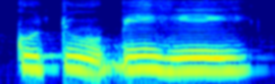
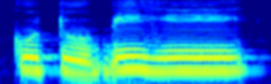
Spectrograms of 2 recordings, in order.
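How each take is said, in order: No difference in how they are said.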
